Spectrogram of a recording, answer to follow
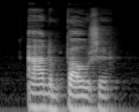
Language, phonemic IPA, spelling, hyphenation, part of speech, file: Dutch, /ˈaː.dəmˌpɑu̯.zə/, adempauze, adem‧pau‧ze, noun, Nl-adempauze.ogg
- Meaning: a breathing space, a breather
